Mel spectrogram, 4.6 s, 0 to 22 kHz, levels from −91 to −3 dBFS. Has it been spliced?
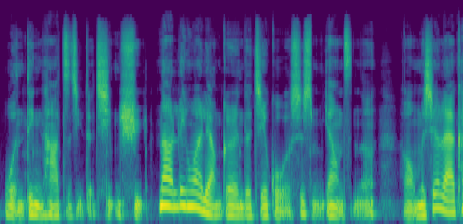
yes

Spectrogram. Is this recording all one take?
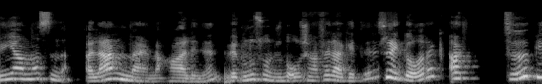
yes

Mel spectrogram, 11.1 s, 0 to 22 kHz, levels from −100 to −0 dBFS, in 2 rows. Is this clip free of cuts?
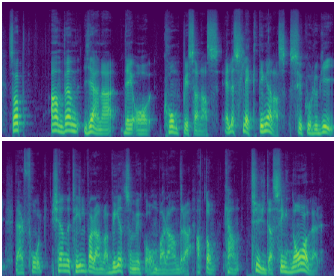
no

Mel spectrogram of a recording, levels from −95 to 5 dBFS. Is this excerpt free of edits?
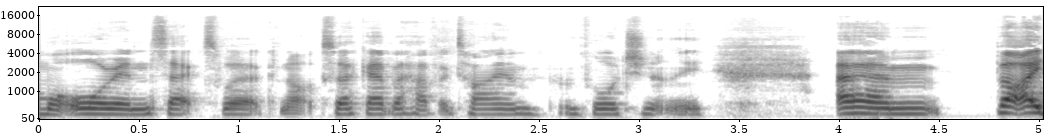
no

